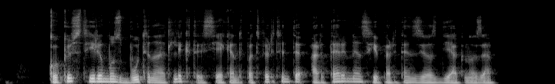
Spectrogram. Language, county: Lithuanian, Vilnius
